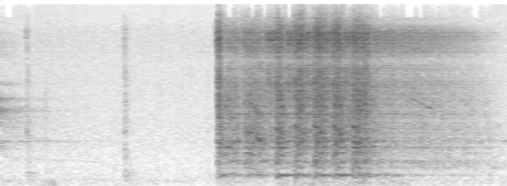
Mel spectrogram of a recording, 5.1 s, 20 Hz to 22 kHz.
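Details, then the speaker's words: Jeep, new battery fitted, warm December day: starter churns steadily about 2.5 beats a second without catching until the fuse is wiggled, then it runs; bad fuse connection in fuse block, also an exhaust leak. Crank, no start. "so there is a fuse issue it is a uh a bad connection with a fuse that I have to fix"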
